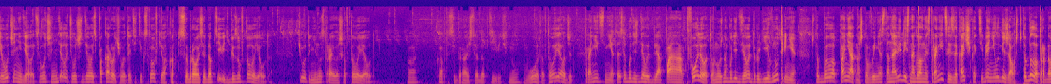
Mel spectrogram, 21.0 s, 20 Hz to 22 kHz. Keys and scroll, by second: 3.0 ctrl+z, 10.7 ctrl+z.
